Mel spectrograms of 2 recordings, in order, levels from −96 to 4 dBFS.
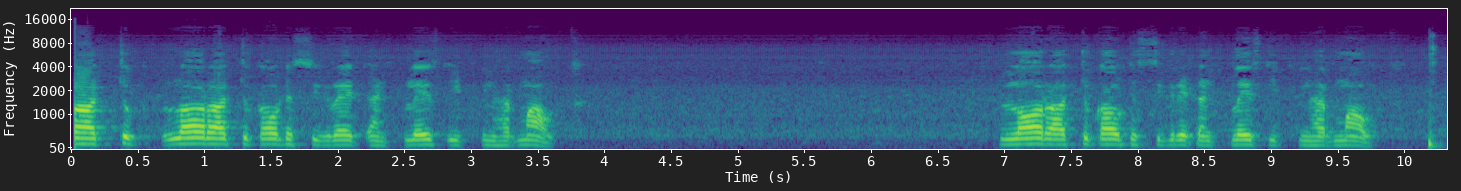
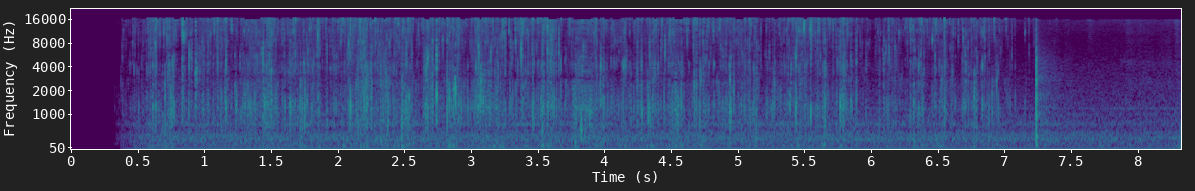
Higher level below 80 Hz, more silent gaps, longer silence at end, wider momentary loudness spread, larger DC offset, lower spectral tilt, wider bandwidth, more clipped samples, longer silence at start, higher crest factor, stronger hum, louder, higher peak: first, -60 dBFS vs -72 dBFS; neither; about the same, 0.1 s vs 0 s; about the same, 16 LU vs 15 LU; neither; first, -6.5 dB/octave vs -1 dB/octave; second, 10 kHz vs 17 kHz; neither; second, 0.05 s vs 0.3 s; second, 18 dB vs 30 dB; neither; first, -17 LUFS vs -44 LUFS; first, 0 dBFS vs -16 dBFS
